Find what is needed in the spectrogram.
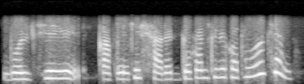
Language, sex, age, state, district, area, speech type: Bengali, female, 18-30, West Bengal, Uttar Dinajpur, urban, conversation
